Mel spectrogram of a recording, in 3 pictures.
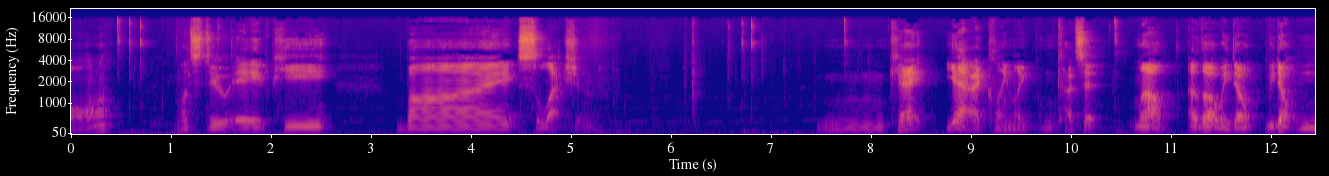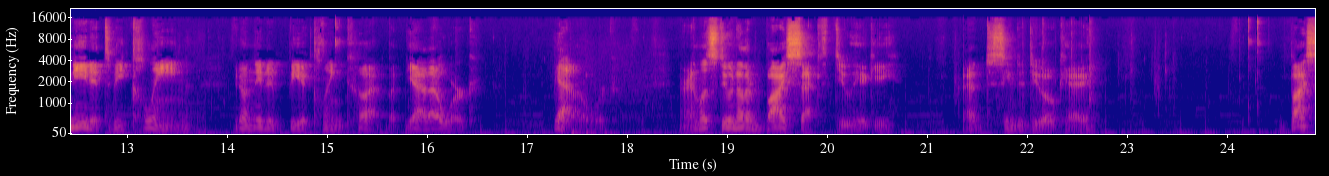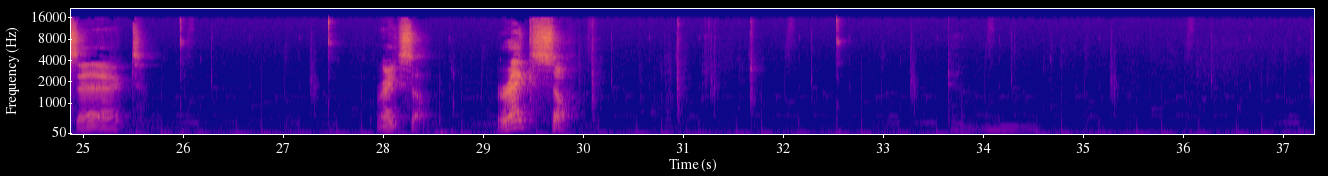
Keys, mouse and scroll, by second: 7.7 Tab, 7.7-10.7 drag, 7.7 right click, 12.5 ctrl+z, 15.0-23.0 right drag, 23.0 Tab, 23.0 a, 24.2 click, 25.9-27.4 drag, 30.0 Tab, 30.8 Tab, 31.5 c.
